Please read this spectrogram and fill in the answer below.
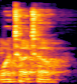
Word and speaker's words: Watoto: do you say it you got it right watoto okay and watoto could you could you just tell everybody something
